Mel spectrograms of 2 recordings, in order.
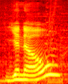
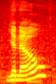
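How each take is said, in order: No difference in how they are said.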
